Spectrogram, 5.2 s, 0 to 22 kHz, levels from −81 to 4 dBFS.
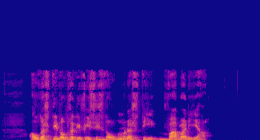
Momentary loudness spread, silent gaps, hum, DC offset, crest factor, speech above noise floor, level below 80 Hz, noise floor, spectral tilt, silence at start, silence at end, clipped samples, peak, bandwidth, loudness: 10 LU; none; none; under 0.1%; 18 dB; 52 dB; -68 dBFS; -77 dBFS; -6 dB/octave; 0.6 s; 1.1 s; under 0.1%; -8 dBFS; 11.5 kHz; -25 LUFS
